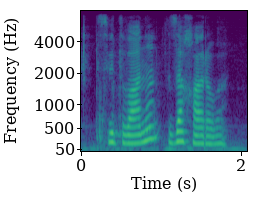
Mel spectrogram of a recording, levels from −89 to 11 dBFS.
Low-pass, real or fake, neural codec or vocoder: 7.2 kHz; real; none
